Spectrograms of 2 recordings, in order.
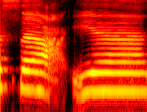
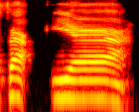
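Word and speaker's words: سَعْيًا: Summa da'uhunna ya'tinaka sa'ya. Ya'tinaka sa'ya. Yang ya-nya tuh masih belum tegas banget.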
